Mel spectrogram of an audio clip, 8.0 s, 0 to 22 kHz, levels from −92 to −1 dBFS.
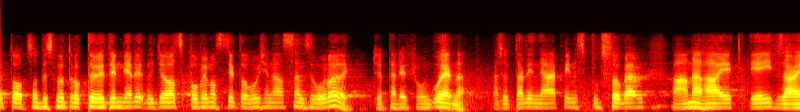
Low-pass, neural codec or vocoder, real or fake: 7.2 kHz; codec, 16 kHz, 0.5 kbps, X-Codec, HuBERT features, trained on general audio; fake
